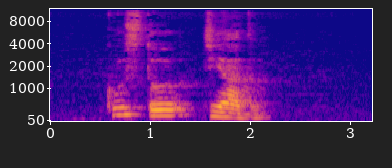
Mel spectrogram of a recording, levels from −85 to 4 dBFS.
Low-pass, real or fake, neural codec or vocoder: 10.8 kHz; real; none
